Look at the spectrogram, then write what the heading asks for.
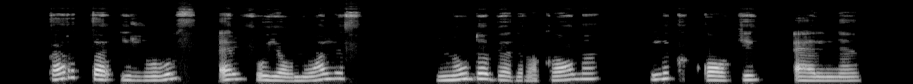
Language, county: Lithuanian, Vilnius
